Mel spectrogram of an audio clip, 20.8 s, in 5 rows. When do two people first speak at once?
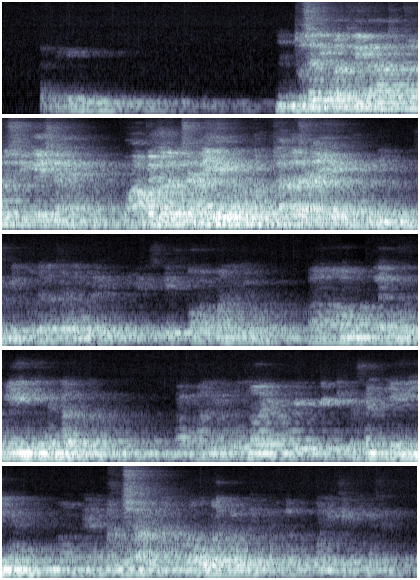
6 s

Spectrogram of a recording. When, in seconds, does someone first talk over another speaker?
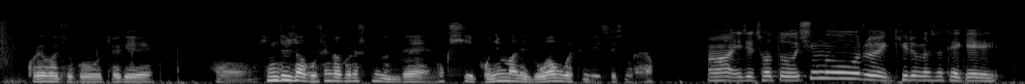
none

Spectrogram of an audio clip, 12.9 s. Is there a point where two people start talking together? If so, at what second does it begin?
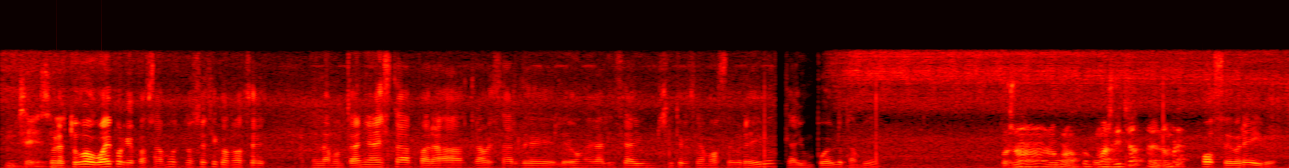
none

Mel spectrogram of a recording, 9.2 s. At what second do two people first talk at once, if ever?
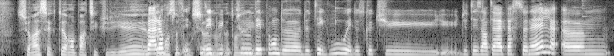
2 s

